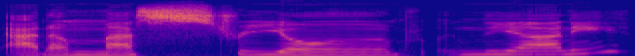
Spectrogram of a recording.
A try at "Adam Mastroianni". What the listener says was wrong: Oh no, there's no L. It's Adam Mastroianni. Adam Mastroianni.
